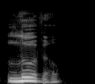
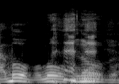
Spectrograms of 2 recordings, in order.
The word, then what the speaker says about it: Louisville: So well, let me say it right. Louisville. – Yeah, Louisville.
